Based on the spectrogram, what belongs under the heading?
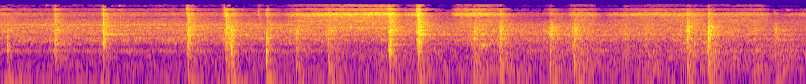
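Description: Hankyu Railway electric commuter trains running through the station with a low rumble, their wheels clacking over the rail joints, mostly in quick pairs of clacks.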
